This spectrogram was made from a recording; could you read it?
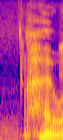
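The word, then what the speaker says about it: Hahuey: Highway. I don't ever know if I'm saying it right. It's H A H U E Y. – Highway.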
